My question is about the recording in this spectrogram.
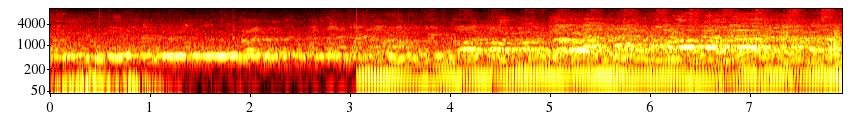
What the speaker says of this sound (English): A rumbling emerges from the crowd as a champion.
